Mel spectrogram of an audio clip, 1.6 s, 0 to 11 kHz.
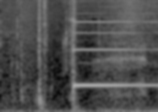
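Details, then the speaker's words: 2024 Toyota RAV4 with the key fob battery removed, pressing the start button: a click, then a single high chime fading over about a second. The car won't start and the dash shows key not detected, check key location. "it's not going to start, and I'm going to get a message on the dash saying key not detected, check key location."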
